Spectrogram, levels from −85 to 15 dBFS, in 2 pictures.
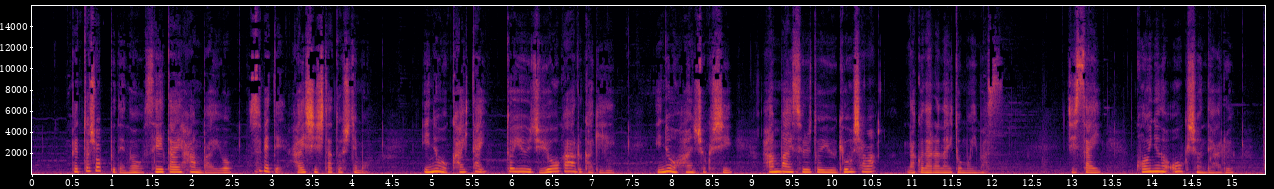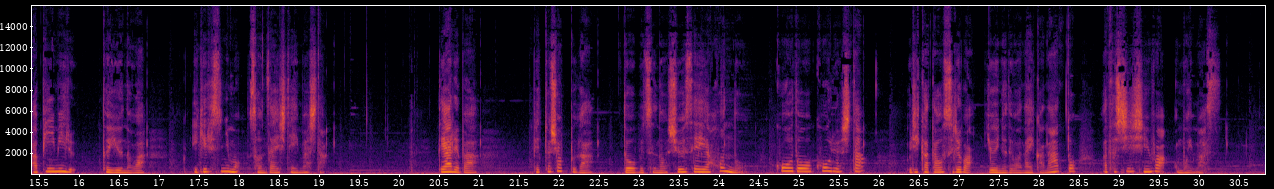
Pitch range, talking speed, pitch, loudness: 175-260 Hz, 305 characters per minute, 215 Hz, -23 LUFS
